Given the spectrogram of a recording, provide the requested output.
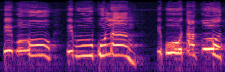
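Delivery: high, loud terrified wail; mock frightened crying. Maid phoning her employer to come home, tearful panic. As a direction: imitate a maid wailing in fear. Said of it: "nangis-nangis, ketakutan".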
